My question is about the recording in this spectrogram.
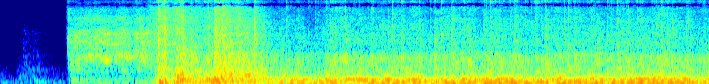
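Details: Harris race car engine, sitting about a week and a half with the fuel line unhooked, started to draw fuel from the fuel cell. Silence, a short crank, then it catches with a quick rev and settles into a strong, even, throaty idle; runs healthy.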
